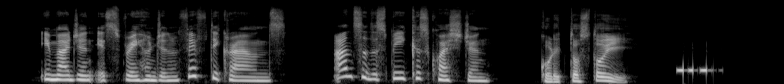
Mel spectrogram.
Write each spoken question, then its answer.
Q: Kolik to stojí?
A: Stojí to 350 korun.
